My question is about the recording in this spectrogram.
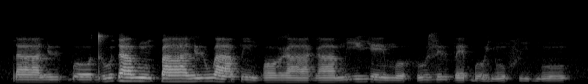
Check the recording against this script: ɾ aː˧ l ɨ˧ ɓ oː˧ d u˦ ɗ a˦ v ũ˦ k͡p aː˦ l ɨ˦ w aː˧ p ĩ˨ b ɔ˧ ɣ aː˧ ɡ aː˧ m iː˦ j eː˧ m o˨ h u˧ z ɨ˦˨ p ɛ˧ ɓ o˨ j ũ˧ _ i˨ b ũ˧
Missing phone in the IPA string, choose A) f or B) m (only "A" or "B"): A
